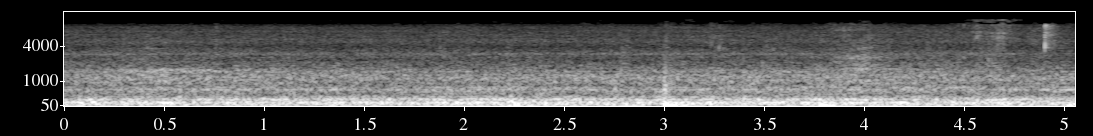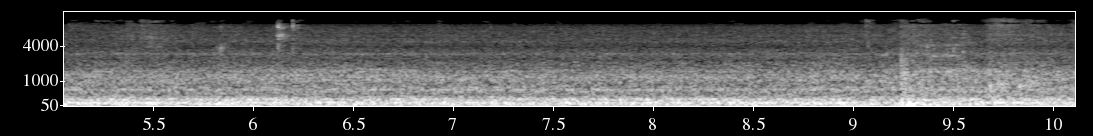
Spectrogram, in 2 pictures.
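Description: Steady low room hum with two soft thumps about three seconds in and a lighter one near the end.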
